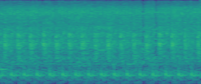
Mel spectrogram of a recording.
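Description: Tofu-factory machinery running steadily: an engine-driven machine with an even, fast pulse about ten times a second.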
